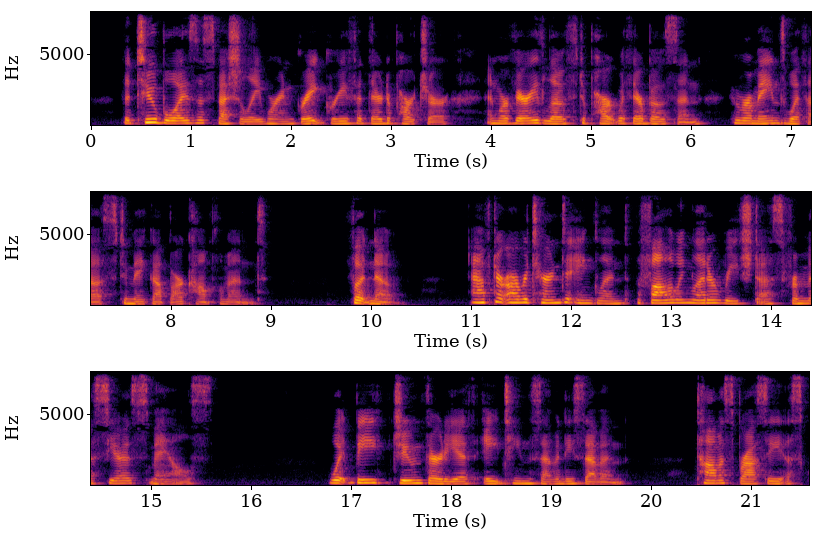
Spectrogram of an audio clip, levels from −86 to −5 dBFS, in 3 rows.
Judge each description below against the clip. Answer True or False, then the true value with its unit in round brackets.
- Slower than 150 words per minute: True (140 wpm)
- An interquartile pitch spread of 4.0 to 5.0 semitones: False (3.3 semitones)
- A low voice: False (165 Hz)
